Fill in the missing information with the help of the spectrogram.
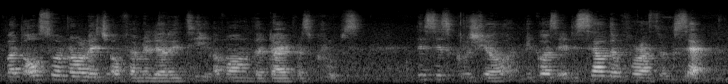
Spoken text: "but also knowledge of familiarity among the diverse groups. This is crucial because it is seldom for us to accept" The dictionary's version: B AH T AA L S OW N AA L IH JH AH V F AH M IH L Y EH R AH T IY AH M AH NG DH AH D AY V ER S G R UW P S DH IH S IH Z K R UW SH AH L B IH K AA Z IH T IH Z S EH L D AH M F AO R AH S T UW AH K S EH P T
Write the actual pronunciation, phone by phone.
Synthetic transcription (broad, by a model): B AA T AA L S OW N AA L IH JH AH F F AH M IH L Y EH R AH T IY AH M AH NG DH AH D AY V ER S G R UW P S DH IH S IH S K R UW SH AH L B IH K AA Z IH T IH S EH L D AH M F AO R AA S T UW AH K S EH P T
